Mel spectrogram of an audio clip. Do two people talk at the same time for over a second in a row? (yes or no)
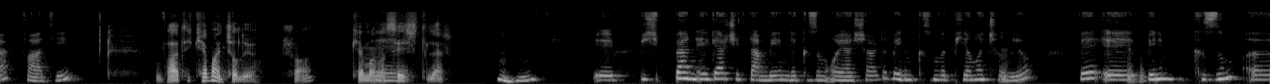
no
